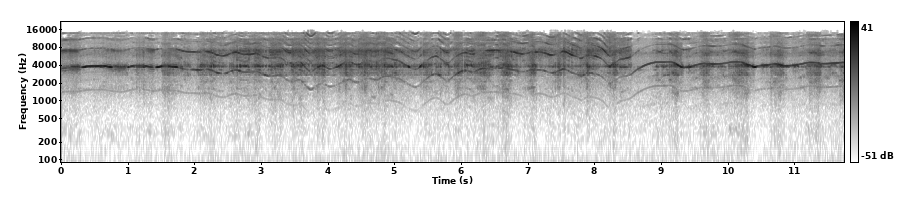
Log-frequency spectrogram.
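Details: Dental high-speed air-turbine handpiece used in a home workshop on a small bolt: high-pitched whine, pitch dipping and recovering under very light pressure.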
